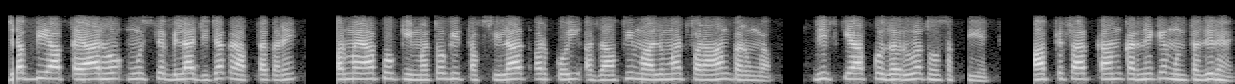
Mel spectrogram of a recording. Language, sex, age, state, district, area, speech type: Urdu, male, 60+, Maharashtra, Nashik, rural, conversation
